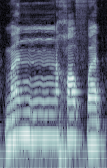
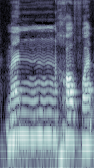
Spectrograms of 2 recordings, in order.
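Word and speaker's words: من خفت: Jadi lanjut, bukan seperti ini cara bacanya nak ya. Man khaffat, man khaffat. Bukan seperti itu, tapi tidak ada keluar kata-kata dengong.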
